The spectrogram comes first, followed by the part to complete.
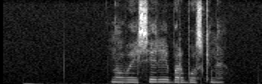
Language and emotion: Russian, neutral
